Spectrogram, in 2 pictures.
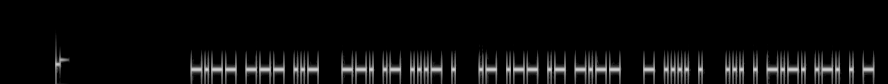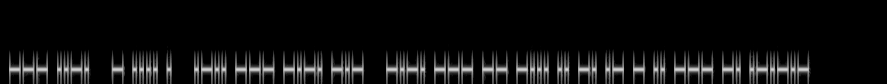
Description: Morse code, heard as a keyed tone, about 34 wpm, 700 Hz. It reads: YOU GAVE AWAY THE SECRET OF THE LOCK COMBINATION.
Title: Sentences from Top 1300 Words 35wpm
